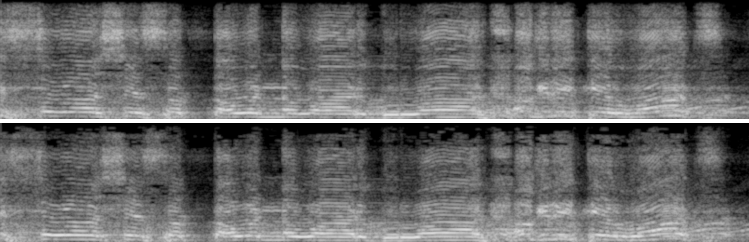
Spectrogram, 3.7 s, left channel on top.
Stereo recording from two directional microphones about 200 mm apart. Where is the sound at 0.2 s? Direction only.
45° left (ahead or behind).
